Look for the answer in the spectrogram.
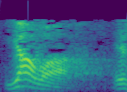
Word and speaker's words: Yahweh: Yahweh is the closest pronunciation.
